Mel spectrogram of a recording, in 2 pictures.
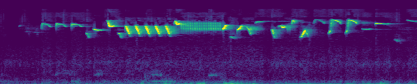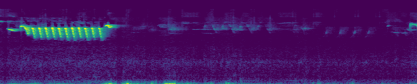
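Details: Wren song in a long, loud outburst: a fast rattling trill, darting high notes, then a second trill before the phrase fades.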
